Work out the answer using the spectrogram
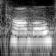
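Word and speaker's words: Thomil: T H O M I L. Uh, probably a million ways to pronounce that, but in my head it's Toml, so that's what I'm going with.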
